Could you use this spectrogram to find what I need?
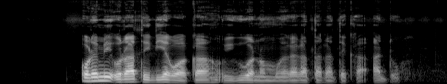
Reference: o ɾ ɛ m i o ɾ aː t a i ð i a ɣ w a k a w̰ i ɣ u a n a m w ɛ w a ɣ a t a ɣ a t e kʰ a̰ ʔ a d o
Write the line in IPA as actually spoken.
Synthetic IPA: o ɾ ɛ m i o ɾ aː t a i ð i a ɣ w a k a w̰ i ɣ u a n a m w ɛ ɣ a ɣ a t a ɣ a t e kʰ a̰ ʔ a d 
